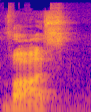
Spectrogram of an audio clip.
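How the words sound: It is said in a British accent. "In British English, it's pronounced as vase"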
